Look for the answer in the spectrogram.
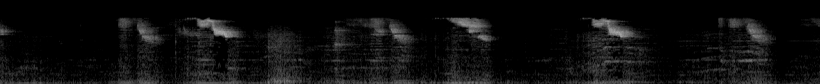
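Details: Newly arrived kept blue-black grassquit from Jacarepaguá, Rio de Janeiro, delivering high buzzy descending phrases with softer notes between them, roughly every one to two seconds, over low background noise.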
